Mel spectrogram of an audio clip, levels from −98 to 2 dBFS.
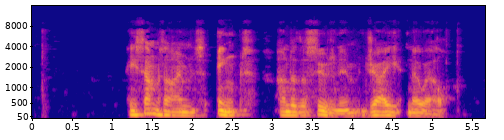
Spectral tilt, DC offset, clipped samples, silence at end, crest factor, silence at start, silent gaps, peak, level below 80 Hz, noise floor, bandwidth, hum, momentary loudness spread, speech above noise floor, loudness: -7.5 dB/octave; under 0.1%; under 0.1%; 0.5 s; 18 dB; 1.2 s; none; -2 dBFS; -48 dBFS; -85 dBFS; 7.4 kHz; none; 12 LU; 67 dB; -19 LUFS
